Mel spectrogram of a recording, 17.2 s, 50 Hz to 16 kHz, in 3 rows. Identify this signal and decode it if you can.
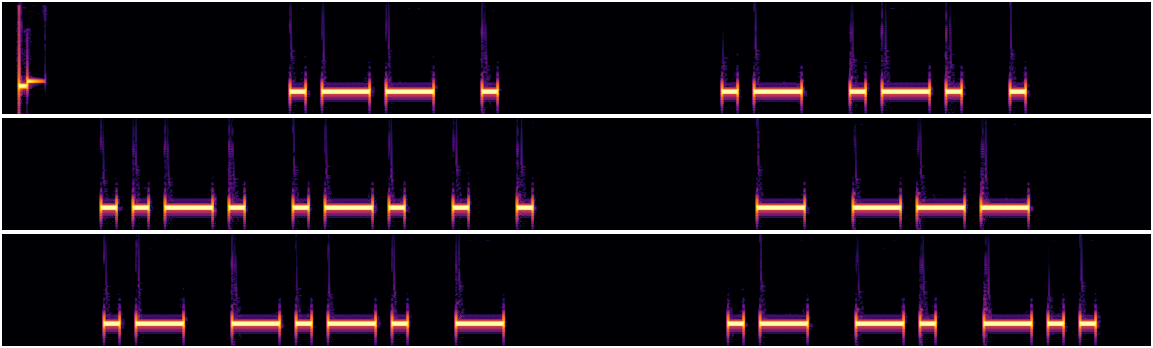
Morse code, heard as a keyed tone, about 15 wpm, 700 Hz. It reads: WE ARE FREE TO ACT AND
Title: 2x Word-Spacing - Sentences from Top 500 Words - 15wpm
